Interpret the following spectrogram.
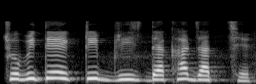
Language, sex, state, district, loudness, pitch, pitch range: Bengali, female, West Bengal, Cooch Behar, -13 LUFS, 225 Hz, 205-265 Hz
